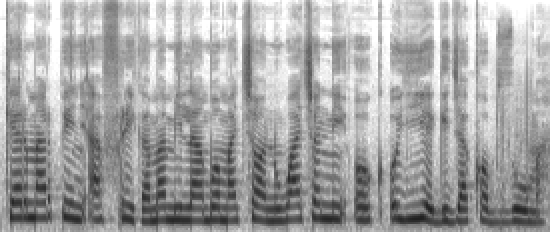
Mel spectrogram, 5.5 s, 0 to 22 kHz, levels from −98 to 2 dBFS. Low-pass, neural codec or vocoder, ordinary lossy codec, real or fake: none; none; none; real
